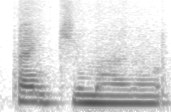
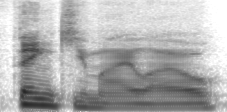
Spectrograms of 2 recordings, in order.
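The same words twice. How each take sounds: First: Soft attempt at Garfield. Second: Lightly voiced Andrew Garfield. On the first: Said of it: "I can't really do Andrew Garfield's very specific voice". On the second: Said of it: "Not in that accent because he's British".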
